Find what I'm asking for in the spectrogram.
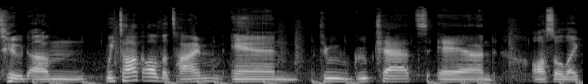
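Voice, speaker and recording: With music playing in the background, a man speaks at a medium pitch with fairly even intonation. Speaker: podcaster. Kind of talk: casual solo podcast. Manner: rambling with fillers.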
